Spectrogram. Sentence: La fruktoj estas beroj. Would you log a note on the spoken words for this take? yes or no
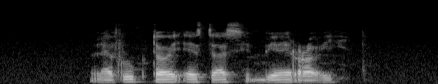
no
